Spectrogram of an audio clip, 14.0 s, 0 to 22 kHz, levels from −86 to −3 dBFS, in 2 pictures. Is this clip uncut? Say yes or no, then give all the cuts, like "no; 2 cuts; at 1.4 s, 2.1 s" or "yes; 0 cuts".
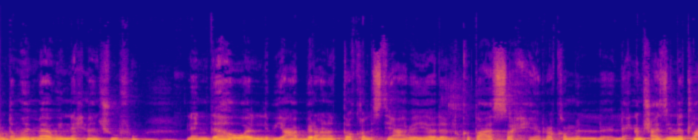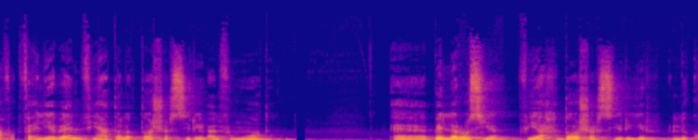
no; 2 cuts; at 7.1 s, 9.1 s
